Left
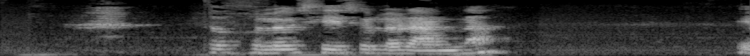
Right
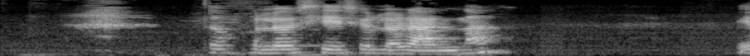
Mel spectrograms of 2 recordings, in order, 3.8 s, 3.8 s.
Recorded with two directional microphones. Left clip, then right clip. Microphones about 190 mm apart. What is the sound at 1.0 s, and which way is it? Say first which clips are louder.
A woman's voice: right 4 dB; centre (ahead or behind).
